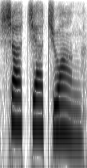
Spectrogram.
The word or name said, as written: Shijiazhuang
